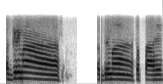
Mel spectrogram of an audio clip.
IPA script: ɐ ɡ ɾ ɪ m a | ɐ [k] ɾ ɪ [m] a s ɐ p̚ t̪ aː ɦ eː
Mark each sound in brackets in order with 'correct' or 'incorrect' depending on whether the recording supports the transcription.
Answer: incorrect, correct

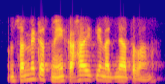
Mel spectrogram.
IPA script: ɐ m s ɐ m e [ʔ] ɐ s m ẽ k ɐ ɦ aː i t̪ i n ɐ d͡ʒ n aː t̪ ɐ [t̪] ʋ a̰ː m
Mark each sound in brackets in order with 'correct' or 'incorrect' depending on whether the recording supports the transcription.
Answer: incorrect, incorrect

